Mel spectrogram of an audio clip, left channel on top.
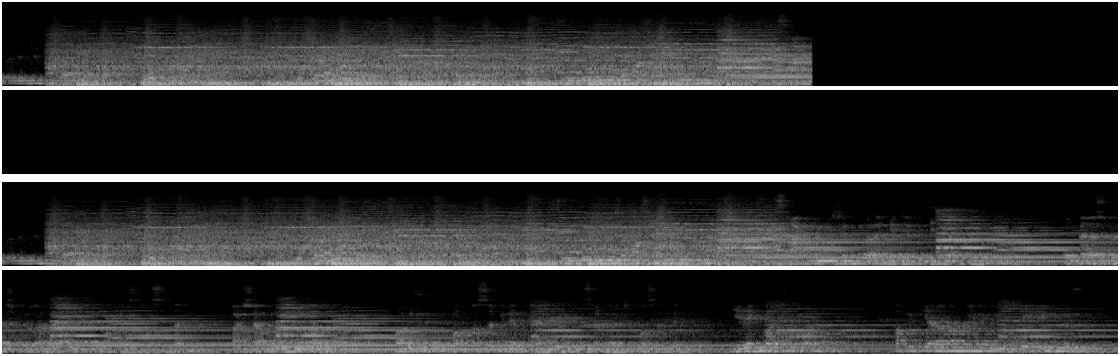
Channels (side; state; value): left; drops out; at 8.1 s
